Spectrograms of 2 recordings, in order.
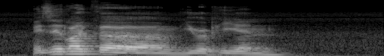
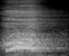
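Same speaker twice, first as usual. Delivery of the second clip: loud, high gasp of amazement; shocked gasp; 10 dB louder than usual. Real, not acted. Fan stunned by a shot, shocked gasp.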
